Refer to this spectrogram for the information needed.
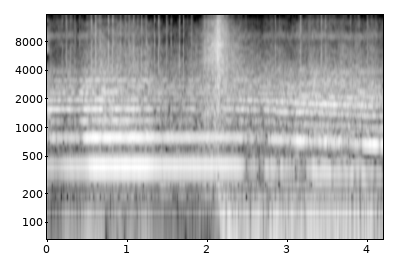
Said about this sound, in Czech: Přesně ve 12.20 se Prahou rozlehl ostrý hvist sirén.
